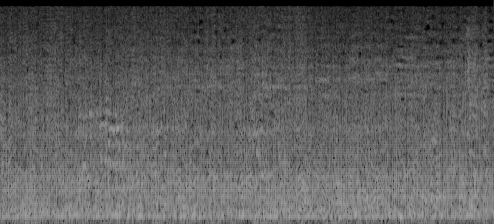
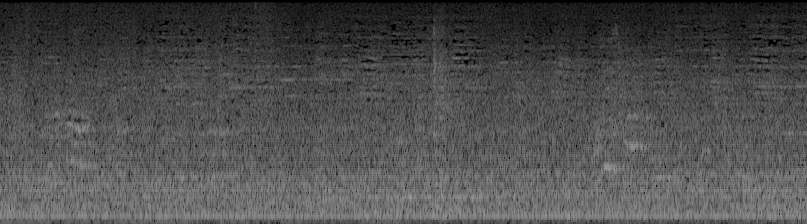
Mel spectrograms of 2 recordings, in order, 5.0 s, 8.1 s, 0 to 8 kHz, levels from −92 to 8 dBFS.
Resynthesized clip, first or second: first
